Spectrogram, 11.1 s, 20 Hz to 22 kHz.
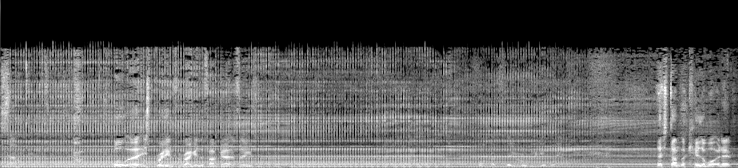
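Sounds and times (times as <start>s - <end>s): underwater subwoofer steady tone: 0.0s - 11.0s.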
